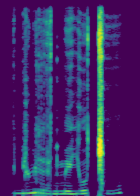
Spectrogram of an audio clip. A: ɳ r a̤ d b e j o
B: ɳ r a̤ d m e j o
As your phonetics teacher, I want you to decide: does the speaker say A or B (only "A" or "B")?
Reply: B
